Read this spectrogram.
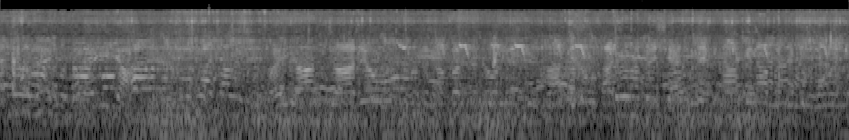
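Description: Several men talk and call out at once close by, outdoors.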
